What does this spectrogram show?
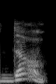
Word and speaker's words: dumb: If you get shot and all of your blood drains out, your body becomes dumb.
